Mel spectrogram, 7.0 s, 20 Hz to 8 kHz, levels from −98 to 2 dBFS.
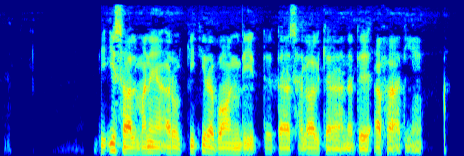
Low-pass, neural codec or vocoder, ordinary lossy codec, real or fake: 7.2 kHz; vocoder, 22.05 kHz, 80 mel bands, Vocos; MP3, 48 kbps; fake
